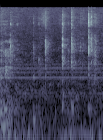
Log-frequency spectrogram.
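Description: Typing on a computer keyboard: a quick run of separate keystrokes as a word is typed in.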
